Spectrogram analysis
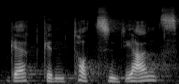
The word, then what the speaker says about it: Geertgen Sint Jans: by an artist called Geertgen Sint Jans. Now that's my English pronunciation of it. The Dutch pronounce it differently because in fact he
